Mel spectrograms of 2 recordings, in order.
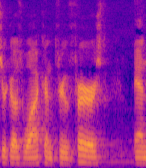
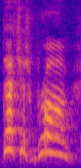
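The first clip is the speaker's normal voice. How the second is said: high, aggrieved wail; hammed-up indignant complaint; mock pained outrage; slower than usual. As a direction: imitate a sore friend protesting. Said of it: "his rear was on fire".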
